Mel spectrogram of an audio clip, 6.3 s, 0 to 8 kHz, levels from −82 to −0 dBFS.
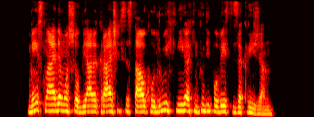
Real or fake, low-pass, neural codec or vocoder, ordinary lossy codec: fake; none; codec, 16 kHz, 4.8 kbps, FACodec; none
